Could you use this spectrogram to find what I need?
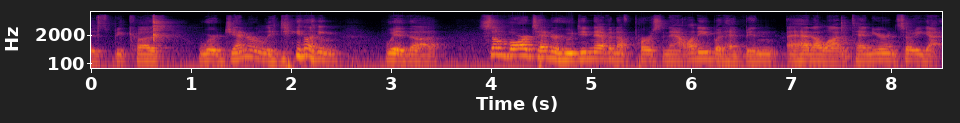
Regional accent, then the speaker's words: Kansas, United States; I grew up with Matthews. I'm from Kansas.

